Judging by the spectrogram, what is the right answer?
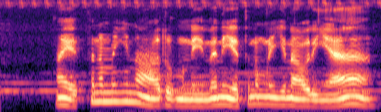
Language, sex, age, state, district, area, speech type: Tamil, male, 18-30, Tamil Nadu, Ariyalur, rural, spontaneous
